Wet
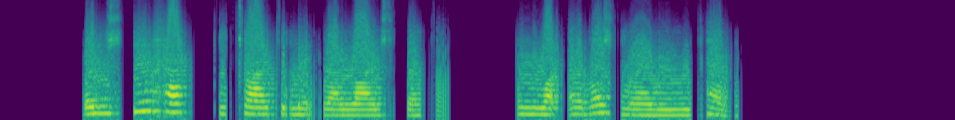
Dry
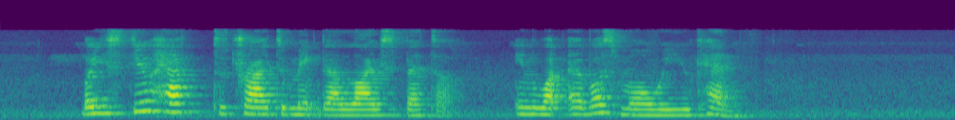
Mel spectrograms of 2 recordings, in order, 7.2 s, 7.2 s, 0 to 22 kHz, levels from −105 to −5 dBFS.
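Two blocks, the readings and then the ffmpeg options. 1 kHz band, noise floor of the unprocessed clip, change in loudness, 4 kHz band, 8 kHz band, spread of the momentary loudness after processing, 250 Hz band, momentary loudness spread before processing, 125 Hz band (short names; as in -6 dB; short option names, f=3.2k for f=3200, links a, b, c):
0.0 dB, -51 dBFS, +1.5 dB, +1.5 dB, n/a, 10 LU, +3.5 dB, 13 LU, +3.5 dB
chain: -af "tiltshelf=f=910:g=4.5,acrusher=bits=3:mix=0:aa=0.5"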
